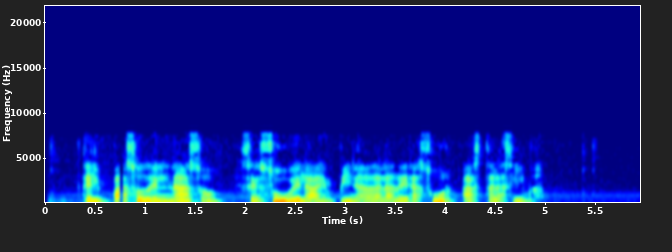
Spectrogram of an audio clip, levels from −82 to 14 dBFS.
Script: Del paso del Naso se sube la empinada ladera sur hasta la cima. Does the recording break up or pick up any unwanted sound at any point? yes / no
yes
